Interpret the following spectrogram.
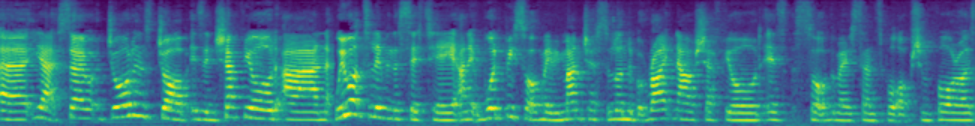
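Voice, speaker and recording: With a Derbyshire accent, a woman speaks at a moderate pace and medium pitch, with ordinary pitch variation and hardly any pauses. Her loudness swings widely, and the recording has audible room echo and noticeable background noise. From Derbyshire, England. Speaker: social media creator. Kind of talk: casual chat to camera. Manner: chatty, rambling with fillers.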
